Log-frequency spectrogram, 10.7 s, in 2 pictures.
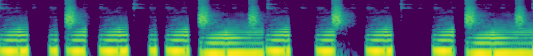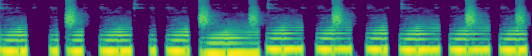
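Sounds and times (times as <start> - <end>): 
didgeridoo dance music: 0.0 - 10.6.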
